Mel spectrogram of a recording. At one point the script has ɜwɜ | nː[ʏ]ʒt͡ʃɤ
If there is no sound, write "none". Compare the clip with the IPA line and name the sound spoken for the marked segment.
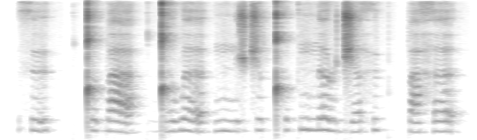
ʏ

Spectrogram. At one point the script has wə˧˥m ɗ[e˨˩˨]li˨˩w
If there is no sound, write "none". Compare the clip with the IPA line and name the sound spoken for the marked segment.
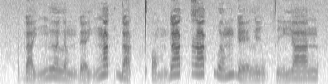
e˨˩˨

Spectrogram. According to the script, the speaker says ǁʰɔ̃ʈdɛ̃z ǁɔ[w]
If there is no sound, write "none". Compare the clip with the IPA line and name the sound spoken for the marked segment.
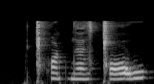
w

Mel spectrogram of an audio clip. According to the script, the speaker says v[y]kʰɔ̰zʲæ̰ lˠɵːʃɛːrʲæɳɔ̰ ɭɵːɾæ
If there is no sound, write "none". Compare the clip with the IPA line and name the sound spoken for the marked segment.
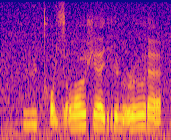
y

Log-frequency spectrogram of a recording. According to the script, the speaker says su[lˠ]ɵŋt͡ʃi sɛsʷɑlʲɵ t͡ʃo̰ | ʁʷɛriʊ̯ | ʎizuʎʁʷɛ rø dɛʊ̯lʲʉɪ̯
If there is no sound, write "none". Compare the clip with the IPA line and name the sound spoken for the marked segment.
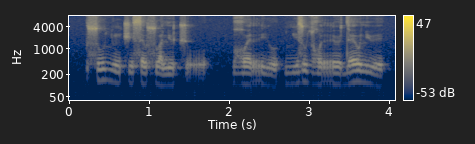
ʎ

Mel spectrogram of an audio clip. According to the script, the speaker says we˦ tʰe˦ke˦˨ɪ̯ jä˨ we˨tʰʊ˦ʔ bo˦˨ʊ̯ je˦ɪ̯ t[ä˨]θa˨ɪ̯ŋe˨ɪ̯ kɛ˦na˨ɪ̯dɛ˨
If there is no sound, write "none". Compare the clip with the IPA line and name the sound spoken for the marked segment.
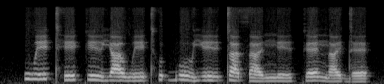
ä˦˨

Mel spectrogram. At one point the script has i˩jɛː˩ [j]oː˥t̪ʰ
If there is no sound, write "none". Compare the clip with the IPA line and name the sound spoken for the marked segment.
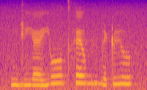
j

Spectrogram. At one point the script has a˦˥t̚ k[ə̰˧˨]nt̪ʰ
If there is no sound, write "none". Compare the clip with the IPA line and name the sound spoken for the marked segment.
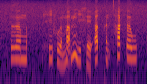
ə̰˧˨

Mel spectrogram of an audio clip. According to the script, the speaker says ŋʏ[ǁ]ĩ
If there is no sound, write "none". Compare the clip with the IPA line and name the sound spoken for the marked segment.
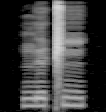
ǁ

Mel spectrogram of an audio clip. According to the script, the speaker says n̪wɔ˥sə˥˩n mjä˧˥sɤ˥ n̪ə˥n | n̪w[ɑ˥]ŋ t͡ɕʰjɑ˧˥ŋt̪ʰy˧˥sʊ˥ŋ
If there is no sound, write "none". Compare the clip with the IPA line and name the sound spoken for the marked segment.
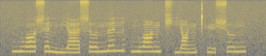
ɑ˥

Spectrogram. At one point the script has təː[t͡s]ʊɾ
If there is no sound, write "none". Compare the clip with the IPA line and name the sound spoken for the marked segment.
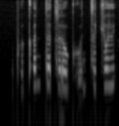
t͡s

